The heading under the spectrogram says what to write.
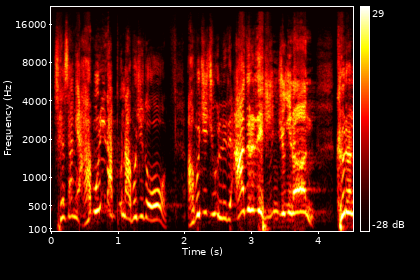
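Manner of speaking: loud, high shouted challenge to God; shouting protest. Retold or imitated. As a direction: yell the protest with all your force. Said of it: "내가 막 대들었더니".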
